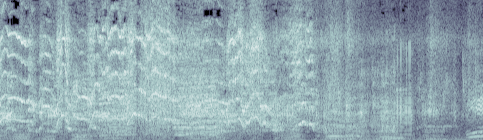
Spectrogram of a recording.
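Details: White pigs screaming in their pen on the outskirts of Medan, Indonesia: loud, continuous, overlapping high squeals and shrieks with no pause, while a woman's voice repeatedly urges them to be patient.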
